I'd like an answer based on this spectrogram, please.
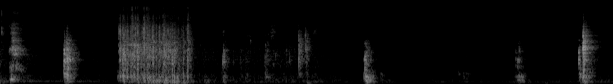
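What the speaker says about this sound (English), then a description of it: "Last shuffle." Tarot cards being shuffled, a few soft riffling bursts close by, one longer rustling shuffle among scattered brief flicks and taps, with quiet gaps and no speech.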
